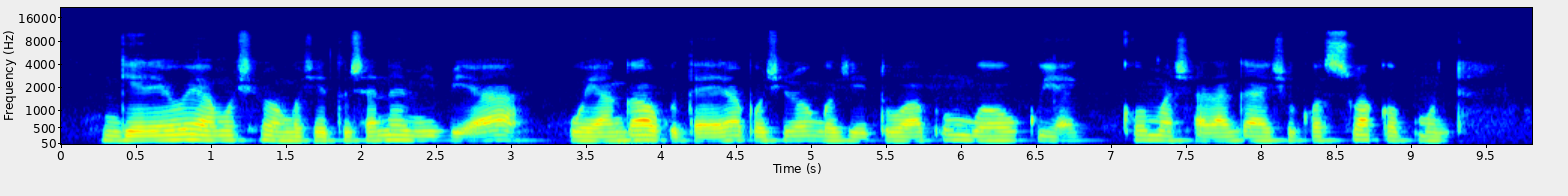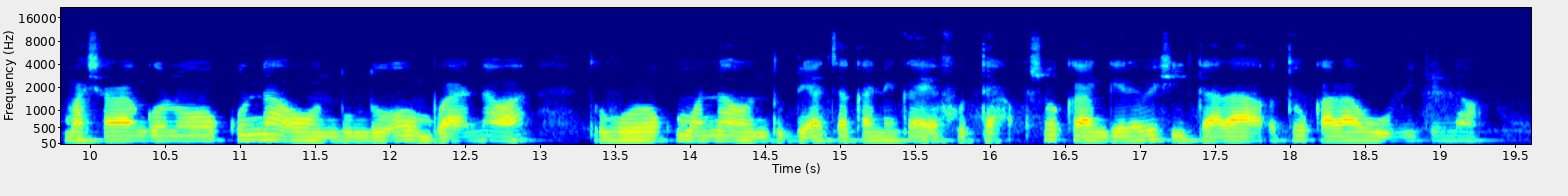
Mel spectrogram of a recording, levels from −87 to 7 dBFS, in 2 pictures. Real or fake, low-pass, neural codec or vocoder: real; 10.8 kHz; none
